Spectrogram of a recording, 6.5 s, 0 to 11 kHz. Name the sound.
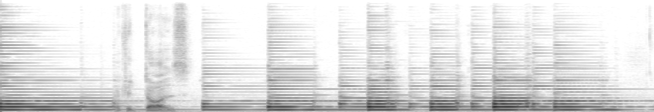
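banjo string plucked, 2nd string at 3rd fret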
